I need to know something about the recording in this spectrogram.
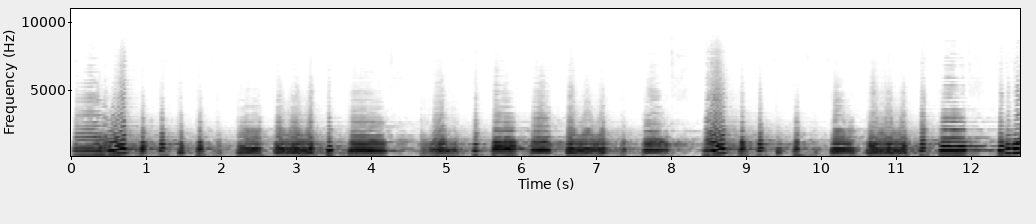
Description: Trombone Sound

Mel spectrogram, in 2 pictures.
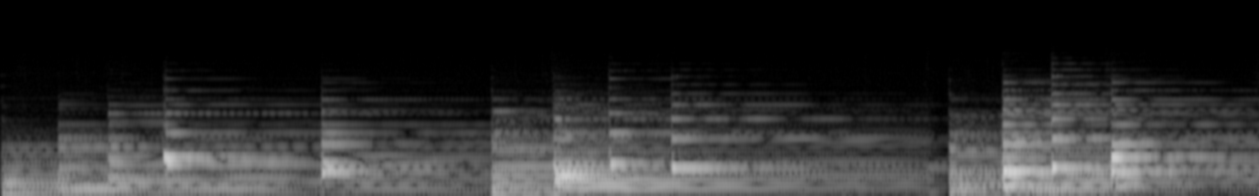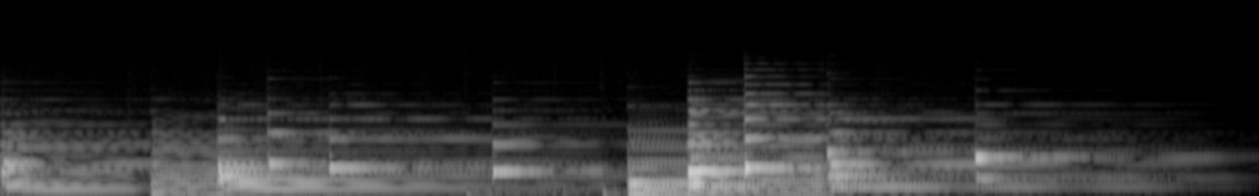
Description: Piano Sound

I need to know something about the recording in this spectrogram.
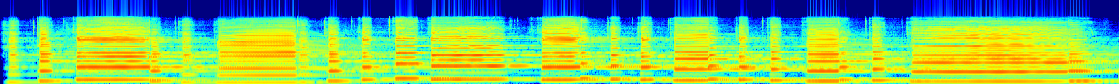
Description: Clarinet

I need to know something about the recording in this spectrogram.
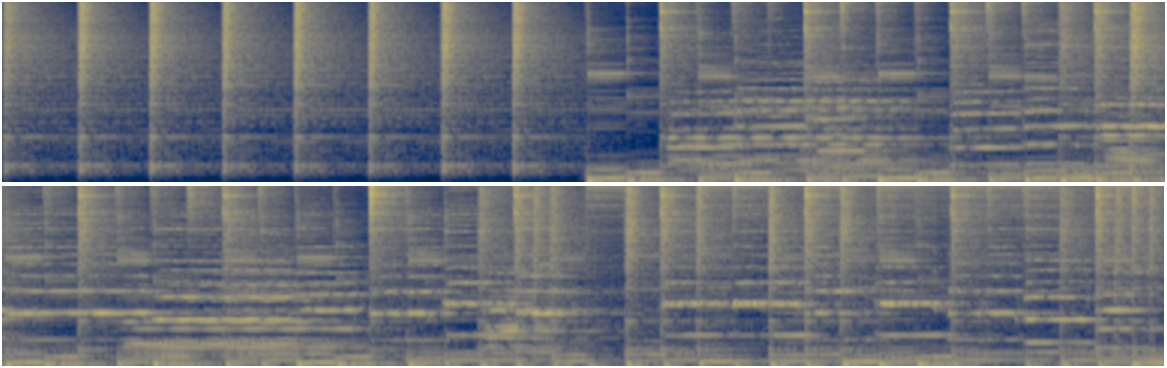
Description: Recorder; Learning Speed

